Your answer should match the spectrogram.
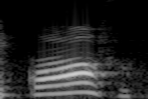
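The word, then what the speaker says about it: cough: अब देखिए GH कहीं कहीं पर जो है फ की ध्वनि देते हैं, जैसे कि लाफ, यहाँ पर है कॉफ, टफ, इनफ और रफ। तो यहाँ इन सारे स्पेलिंग में देखिए GH आ रहा है ना, याद कर ले इनको, इसको हमको फ पढ़ना है, ठीक है, फ पढ़ना है।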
